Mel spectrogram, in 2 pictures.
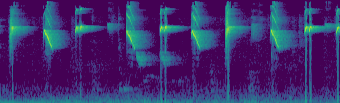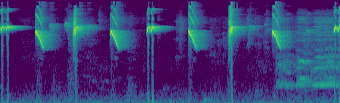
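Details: Kolibri ninja sunbird in a long steady run of bright, high, downward-flicking chirps, about two per second, with a brief lower rattle near the end.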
